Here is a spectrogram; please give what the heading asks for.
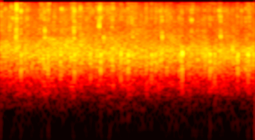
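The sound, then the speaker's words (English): A church audience applauding its elders during a service. Dense, even clapping continues steadily at moderate loudness throughout. “One more round of applause for them. They deserve it.”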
